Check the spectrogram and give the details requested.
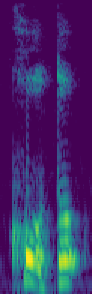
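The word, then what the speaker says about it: caught: ちなみにキャッチの過去形でこの単語コートというふうに発音します。こちらは伸ばす発音なので、このコートとこちらのコートは違う発音です。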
